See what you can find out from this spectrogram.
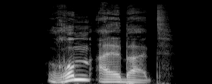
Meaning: inflection of rumalbern: 1. second-person plural present 2. third-person singular present 3. plural imperative
- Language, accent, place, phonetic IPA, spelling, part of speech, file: German, Germany, Berlin, [ˈʁʊmˌʔalbɐt], rumalbert, verb, De-rumalbert.ogg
